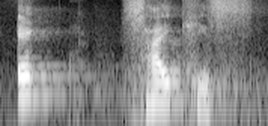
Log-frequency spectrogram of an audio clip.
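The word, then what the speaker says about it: ἐκ ψυχῆς: The word heartily in Greek is no ang pronunciation diyan ay e psychis.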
